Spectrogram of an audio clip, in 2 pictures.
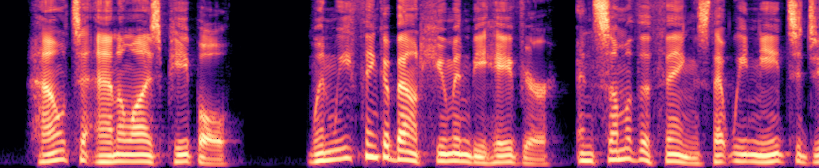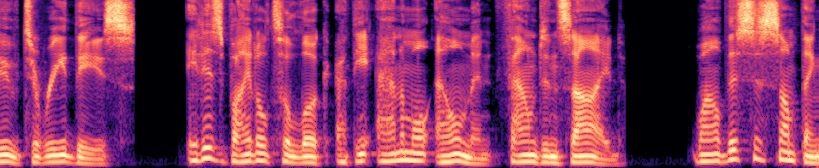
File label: Self Help Audiobook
